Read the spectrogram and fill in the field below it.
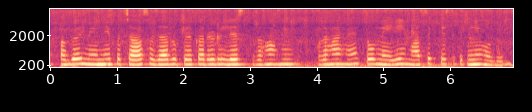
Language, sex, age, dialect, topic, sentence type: Hindi, female, 18-24, Marwari Dhudhari, banking, question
